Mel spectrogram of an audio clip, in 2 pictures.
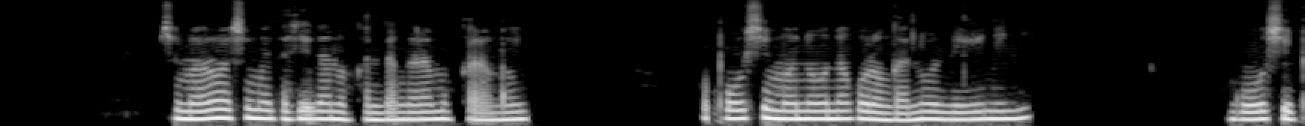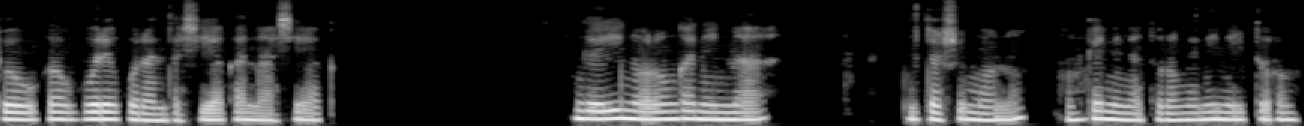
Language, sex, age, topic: Oshiwambo, female, 36-49, finance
